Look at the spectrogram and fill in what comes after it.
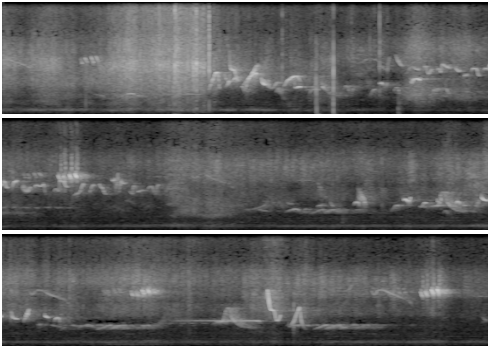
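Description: Small birds chirping and calling in short, scattered notes over a faint steady hum, with a couple of soft knocks about four and five seconds in.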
